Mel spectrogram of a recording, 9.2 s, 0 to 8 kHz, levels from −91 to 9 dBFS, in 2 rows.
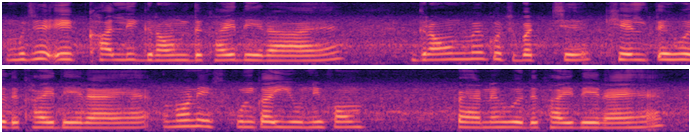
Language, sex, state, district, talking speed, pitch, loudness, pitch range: Hindi, female, Uttar Pradesh, Etah, 185 wpm, 250 Hz, -16 LUFS, 235-270 Hz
